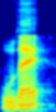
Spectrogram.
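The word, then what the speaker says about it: 腕: First and foremost, we have ude. This one we might, I don't remember the second part, having seen it here, but yeah, ude, accent on the last more, is a body part, arm.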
